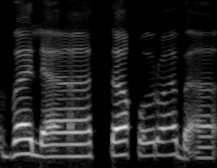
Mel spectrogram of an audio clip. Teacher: تقربا قاف موٹا ہے اور قاف پہ کلکلا بھی ہوگا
